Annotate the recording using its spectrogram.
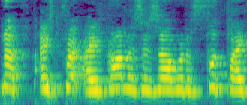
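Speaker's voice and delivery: shrill, very high-pitched yelling. Voicing a character heard through the door, pleading her innocence: yelling. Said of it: "you hear her yelling".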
